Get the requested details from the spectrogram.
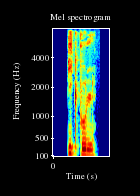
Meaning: a variety of white grape originally from the Languedoc
- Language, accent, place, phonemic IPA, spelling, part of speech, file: French, France, Lyon, /pik.pul/, picpoul, noun, LL-Q150 (fra)-picpoul.wav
